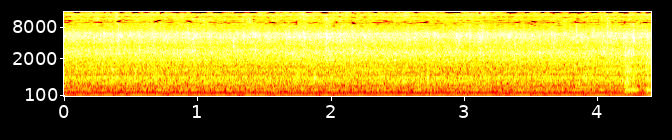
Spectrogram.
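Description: Steady, even sizzle of diced potatoes and onions frying in oil, muffled under a fresh heap of chopped spinach, over a constant low hum.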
